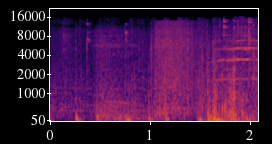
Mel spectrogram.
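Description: A horse whinnies loudly over a busy Red Dead Redemption 2 game soundscape, with hooves clopping around it.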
